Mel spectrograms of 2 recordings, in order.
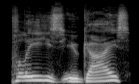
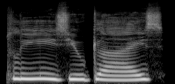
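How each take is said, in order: First: High-pitched plea; desperate, higher-pitched begging. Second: Mocking, very high squeaky voice; bully's falsetto mockery, drawn high and loud; squeaky girly mimicry. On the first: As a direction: plead with your tormentors, voice lifted. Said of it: "I beg". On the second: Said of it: "Fry mimics in a squeaky, girly voice". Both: A narrator's reading.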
